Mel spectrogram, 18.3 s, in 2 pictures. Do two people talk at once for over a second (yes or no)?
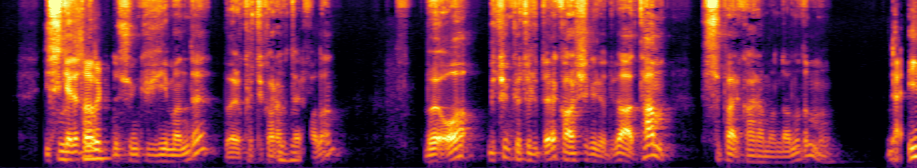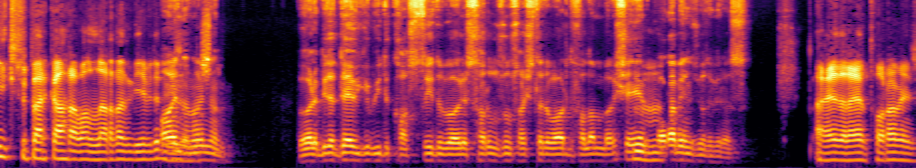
no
